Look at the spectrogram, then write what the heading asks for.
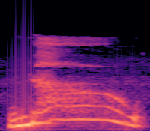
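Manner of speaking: high, raw cry of denial; anguished scream. Retold or imitated. Husband hearing daughter was shot, high anguished cry. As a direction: cry out no in shock. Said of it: "him scream at the top of his lungs".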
